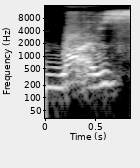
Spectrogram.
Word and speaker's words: was: listen to the word was i see an a and was but i hear an o sound z and i actually even hear a z sound at the end but notice that's an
